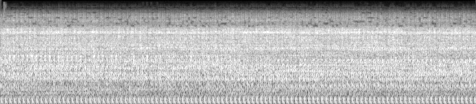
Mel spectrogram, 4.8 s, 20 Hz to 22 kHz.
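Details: 1991 MTD 12/38 riding mower, received free and getting a rattle-can restoration, just fired up after engine work: a steady, even idle thumping about three beats a second with no misses or knocks. Normal idle.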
